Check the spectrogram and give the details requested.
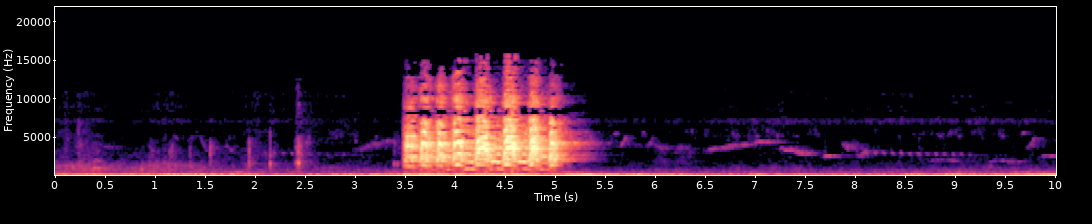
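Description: A bird calling in one loud burst of rapid, evenly pulsed notes lasting about a second and a half, starting about three and a half seconds in, with a few faint short whistles before and after.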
